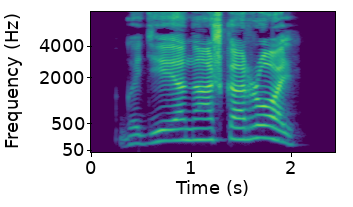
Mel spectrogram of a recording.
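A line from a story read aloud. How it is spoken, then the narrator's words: Menacing growl. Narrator (Russian): прорычал угрожающий могульский дипломат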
